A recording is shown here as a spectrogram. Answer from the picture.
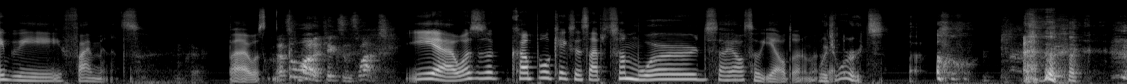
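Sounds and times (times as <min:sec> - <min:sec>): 
speech: 0:00.0 - 0:01.5, 0:02.3 - 0:11.0
burping: 0:09.1 - 0:09.8
laughter: 0:09.4 - 0:11.2.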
